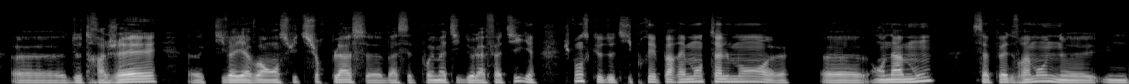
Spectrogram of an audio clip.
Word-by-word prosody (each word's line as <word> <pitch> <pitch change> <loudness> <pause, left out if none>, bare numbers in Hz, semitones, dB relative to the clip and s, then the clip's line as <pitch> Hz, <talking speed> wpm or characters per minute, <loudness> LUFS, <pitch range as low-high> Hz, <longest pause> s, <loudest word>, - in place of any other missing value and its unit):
heu, 85 -1 -3
de 100 +3 -2
trajet, 110 +10 +5 0.3
heu, 95 0 -3
qu'il 100 - -8
va 100 - +6
y 100 - +6
avoir 100 +1 +3
ensuite 100 +1 -2
sur 110 - -3
place, 105 -3 +1
heu, 90 -1 -2
bah, 90 0 -3
cette 95 -1 -8
problématique 100 0 -1
de 100 - +2
la 95 -1 +1
fatigue. 105 - -2 0.3
Je - - -9
pense 155 0 0
que 115 - -2
de 105 0 -1
t'y 105 +2 -11
préparer 115 0 0
mentalement, 125 -2 +1
heu 90 0 -3 0.4
heu, 95 -1 0
en 105 +1 +1
amont, 120 +10 +4 0.4
ça 110 - -2
peut - - -2
être 105 - 0
vraiment 115 +8 +1
une, 120 -7 +1
heu, 95 -2 0
une, 100 -2 -2
100 Hz, 190 wpm, -23 LUFS, 95-115 Hz, 0.4 s, va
